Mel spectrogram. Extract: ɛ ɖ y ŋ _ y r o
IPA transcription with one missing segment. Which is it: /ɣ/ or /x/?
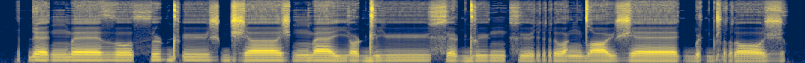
x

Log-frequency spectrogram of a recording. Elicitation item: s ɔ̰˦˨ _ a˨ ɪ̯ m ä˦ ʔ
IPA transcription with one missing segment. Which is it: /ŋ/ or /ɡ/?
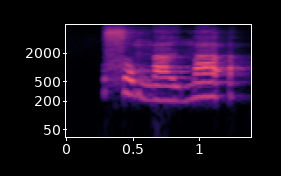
ŋ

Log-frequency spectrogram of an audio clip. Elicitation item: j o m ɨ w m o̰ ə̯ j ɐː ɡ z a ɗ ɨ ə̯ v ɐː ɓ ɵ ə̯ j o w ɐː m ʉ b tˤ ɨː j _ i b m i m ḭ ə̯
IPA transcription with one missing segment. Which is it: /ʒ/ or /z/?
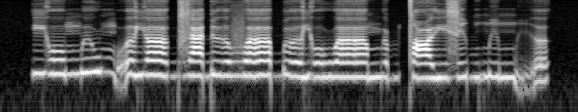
z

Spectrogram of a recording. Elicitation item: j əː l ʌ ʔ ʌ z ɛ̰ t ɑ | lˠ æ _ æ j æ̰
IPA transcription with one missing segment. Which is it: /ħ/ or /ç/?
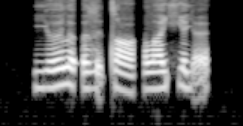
ç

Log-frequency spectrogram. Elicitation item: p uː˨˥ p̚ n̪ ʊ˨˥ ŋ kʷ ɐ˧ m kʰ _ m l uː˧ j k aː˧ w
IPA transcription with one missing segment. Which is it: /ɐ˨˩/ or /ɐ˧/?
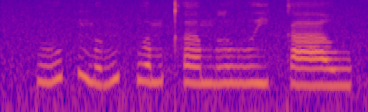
ɐ˧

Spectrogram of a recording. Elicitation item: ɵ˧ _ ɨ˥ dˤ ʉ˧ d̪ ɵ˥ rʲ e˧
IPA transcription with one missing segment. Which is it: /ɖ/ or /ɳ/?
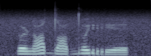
ɳ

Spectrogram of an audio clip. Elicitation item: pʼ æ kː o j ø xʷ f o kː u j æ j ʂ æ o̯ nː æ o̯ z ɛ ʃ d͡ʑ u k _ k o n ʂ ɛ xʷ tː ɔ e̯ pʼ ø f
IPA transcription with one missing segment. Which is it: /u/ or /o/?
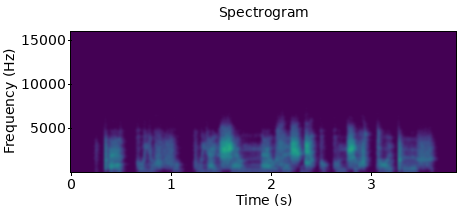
o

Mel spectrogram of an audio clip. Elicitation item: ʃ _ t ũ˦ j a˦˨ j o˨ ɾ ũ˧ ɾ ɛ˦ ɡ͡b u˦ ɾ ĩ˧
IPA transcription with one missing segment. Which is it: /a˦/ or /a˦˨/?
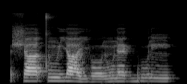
a˦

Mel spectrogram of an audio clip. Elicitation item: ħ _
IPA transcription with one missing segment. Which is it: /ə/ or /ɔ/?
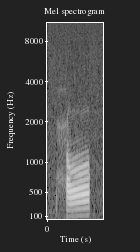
ɔ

